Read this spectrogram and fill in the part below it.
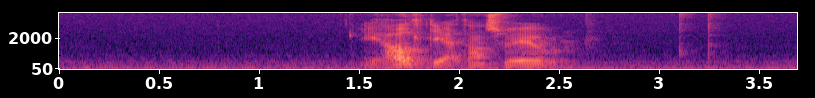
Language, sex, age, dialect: Faroese, male, 15-35, Norðurstreymoy/Eysturoy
